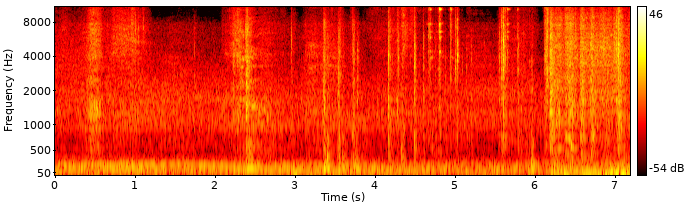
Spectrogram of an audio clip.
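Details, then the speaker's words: 2003 Honda Civic (code P1420) idling right after catalytic converter replacement, flange, heat shield and oxygen sensor wires reconnected: purrs like a kitten, low even idle, no exhaust leaks or ticking; the replacement did not fix the code. "turn like a kitten beautiful yeah i don't hear any exhaust leaks this sounds good"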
